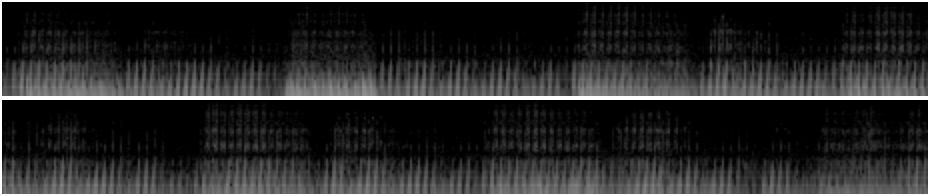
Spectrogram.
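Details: Pet cat belonging to a friend giving a close, deep purr. The rumble strengthens in rhythmic waves, around forty-two per minute, each loud phase carrying a breathy rasp. Two stronger bursts appear in the opening seconds.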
